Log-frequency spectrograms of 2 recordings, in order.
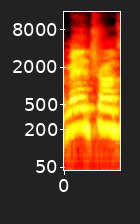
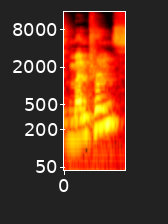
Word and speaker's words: Mentrons: The Mantrons also suck. Oh, you mispronounced that. It's Mentrons. The Mentrons?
